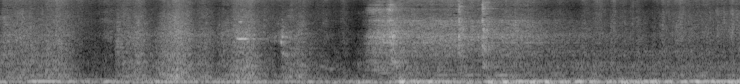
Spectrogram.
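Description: Rustling and rubbing noises over a steady low hum; the rustling grows louder about three seconds in.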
